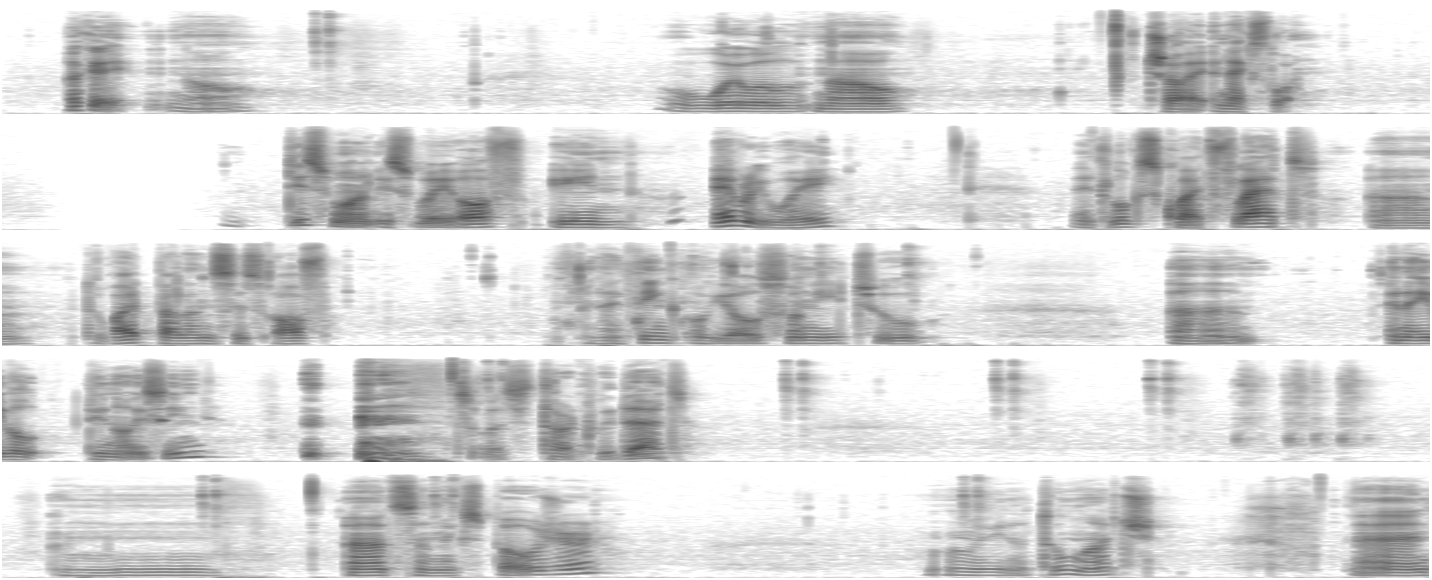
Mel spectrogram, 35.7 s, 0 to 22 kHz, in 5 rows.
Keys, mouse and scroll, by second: 1.5 click, 17.0-17.9 scroll up 1, 18.3 click, 23.8 click, 25.3 click, 26.3 click, 27.1 click, 27.5 scroll down 1, 28.0 scroll up 1, 29.5 click, 30.7 click, 33.3 click.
